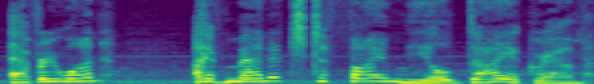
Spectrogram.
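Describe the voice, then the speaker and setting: A woman's voice: high voice, expressive, normal speed. An actress playing a refined, polite young noblewoman in a video game, speaking formally and with composure. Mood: polite, helpful. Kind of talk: scripted video game dialogue. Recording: game dialogue with background music.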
